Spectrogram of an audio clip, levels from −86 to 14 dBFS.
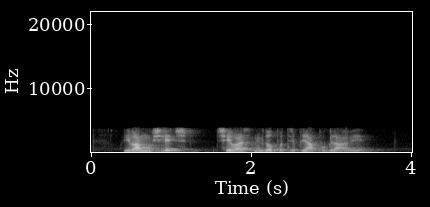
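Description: Packet loss with the last packet repeated hits this telephone-band speech recording at 0.88–0.92 s and again at 3.18–3.20 s. Audio went missing for 40 ms and then 20 ms, which fits 20 ms packets. The receiver replayed the last packet it had instead of leaving silence, so the first gap becomes a brief robotic stutter and the second a small blip. The repeated segment seldom aligns with the pitch, and the longer gap buzzes at about 50 Hz.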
